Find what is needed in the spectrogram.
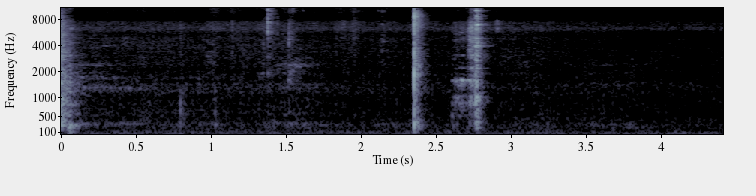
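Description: Near silence: quiet room tone with a few faint small clicks, the clearest a little past two seconds in and a short cluster just after it.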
